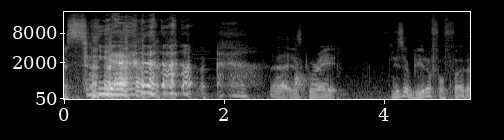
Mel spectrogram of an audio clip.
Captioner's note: laughs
